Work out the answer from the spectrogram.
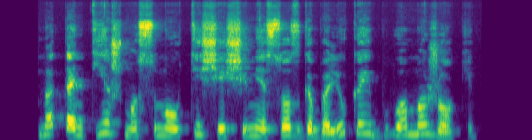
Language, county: Lithuanian, Utena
